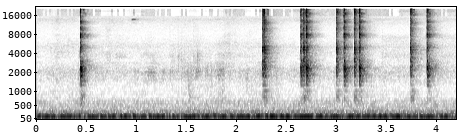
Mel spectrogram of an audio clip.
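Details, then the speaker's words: Club Car charge receptacle relay for a Powerdrive 1 charger, not plugged into 110 V: sharp single clicks over a low steady hum as the relay closes when plugged in; normal relay click. "You usually can't hear it because you're not listening for it. But when this plugs in and that closes, it's now the 110 potential is going through to this transformer if it's plugged in."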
